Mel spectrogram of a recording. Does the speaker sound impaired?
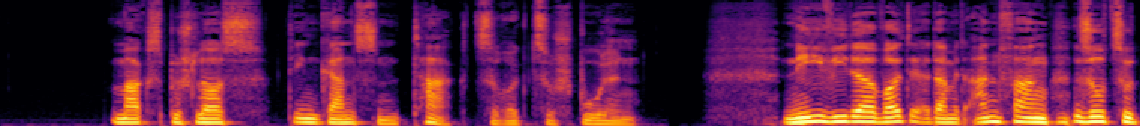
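No.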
